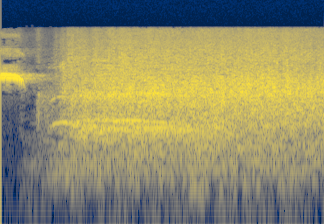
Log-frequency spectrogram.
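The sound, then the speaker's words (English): A single short, shrill whistle blast ends the round as Rob Brydon is speaking, then quickly gives way to sustained audience applause and cheering that continues steadily to the end. “So Rob Brydon was then speaking as the whistle went, gained that extra point.”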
